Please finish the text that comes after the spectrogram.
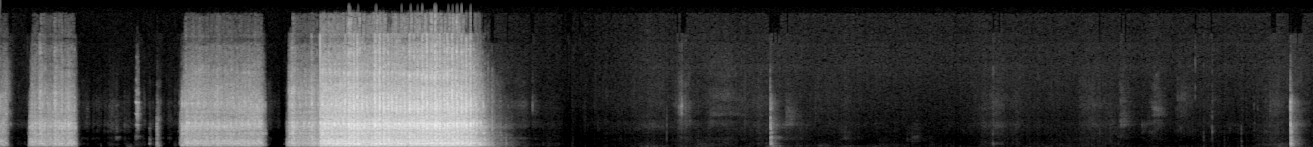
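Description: An overlock sewing machine stitches fabric in three close bursts of rapid mechanical whirring. The last burst is the longest and loudest, and a few faint clicks follow in otherwise near silence.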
